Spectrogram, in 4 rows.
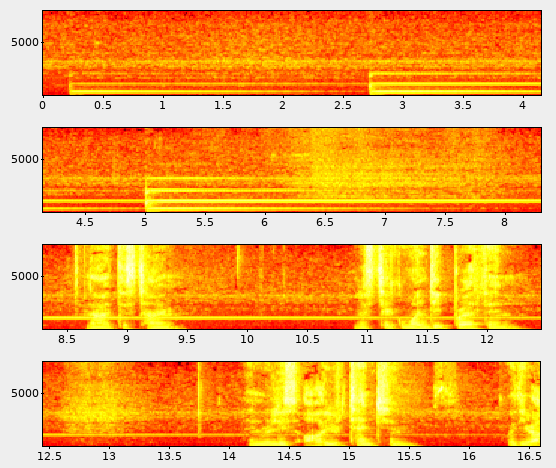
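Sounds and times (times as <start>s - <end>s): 
meditation bell ringing: 0.0s - 13.3s
speech: 8.7s - 9.5s, 10.9s - 12.4s, 14.2s - 15.6s, 16.3s - 16.5s.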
